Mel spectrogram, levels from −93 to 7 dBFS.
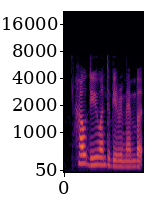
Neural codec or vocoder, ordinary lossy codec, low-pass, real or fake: none; MP3, 64 kbps; 7.2 kHz; real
